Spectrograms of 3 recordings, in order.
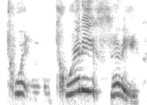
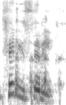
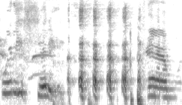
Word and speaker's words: Twitty City: Twitty City. I keep on saying Titty City, but Twitty City.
